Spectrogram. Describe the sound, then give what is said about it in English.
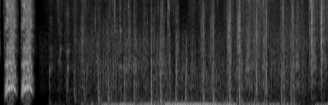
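A dog named Cheeky gives two loud barks, then a rapid flurry of scrabbling paw steps and knocks follows as it scampers around wearing a hat and glasses, with no one talking. “Cheeky is running around wearing Rory's favourite hat and glasses.”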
